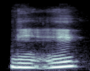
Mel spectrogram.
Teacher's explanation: a third tone listen to an example which uses this tone it's the most unique tone out of all the tones because the pitch dips and then rises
